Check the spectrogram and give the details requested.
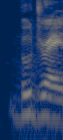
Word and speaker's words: Boudreaux's: awesome definitely this uh boudre is i think it's how it's pronounced not bordeaux's boudreaux's butt paste you want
